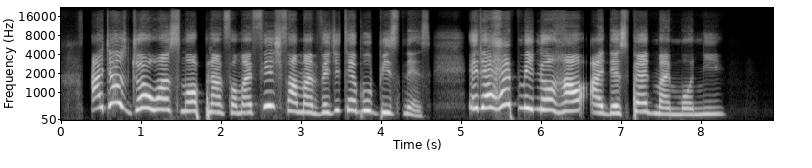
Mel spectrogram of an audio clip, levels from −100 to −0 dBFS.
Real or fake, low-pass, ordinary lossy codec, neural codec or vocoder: fake; none; none; autoencoder, 48 kHz, 32 numbers a frame, DAC-VAE, trained on Japanese speech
